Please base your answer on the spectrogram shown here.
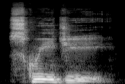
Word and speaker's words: squeegee: इस वर्ड की सही प्रोनाउंसिएशन है स्क्वीजी, स्क्वीजी, स्क्वीजी, स्क्वीजी, स्क्वीजी, स्क्वीजी, squeegee, squeegee, squeegee.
